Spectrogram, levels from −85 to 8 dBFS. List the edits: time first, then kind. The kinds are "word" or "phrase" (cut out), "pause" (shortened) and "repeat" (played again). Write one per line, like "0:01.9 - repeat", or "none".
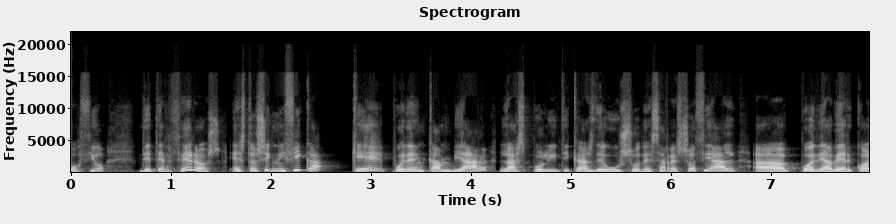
0:01.5 - pause
0:04.2 - pause
0:06.7 - pause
